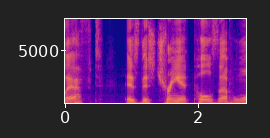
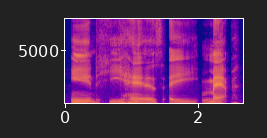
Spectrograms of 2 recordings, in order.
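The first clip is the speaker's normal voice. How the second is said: ordinary talk, nothing marked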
